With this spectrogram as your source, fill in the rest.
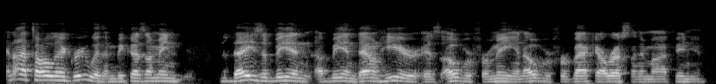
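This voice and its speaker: A man's voice: mid-range voice, brisk. A young man appearing as a podcast guest, outspoken and brash in casual chat. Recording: dull lo-fi sound.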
